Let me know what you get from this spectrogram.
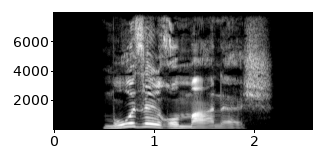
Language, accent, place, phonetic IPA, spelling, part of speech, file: German, Germany, Berlin, [ˈmoːzl̩ʁoˌmaːnɪʃ], moselromanisch, adjective, De-moselromanisch.ogg
- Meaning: Moselle romanesque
